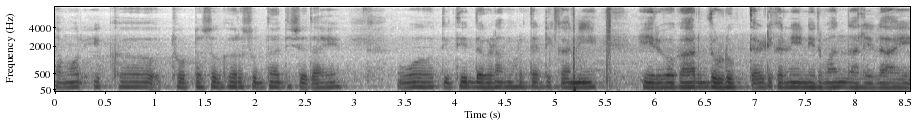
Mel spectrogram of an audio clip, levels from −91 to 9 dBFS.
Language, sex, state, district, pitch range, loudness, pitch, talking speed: Marathi, male, Maharashtra, Pune, 115-120 Hz, -19 LUFS, 120 Hz, 135 wpm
